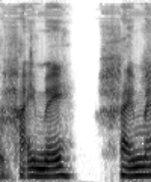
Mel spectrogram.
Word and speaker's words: Jaime: Instagram, Jaime Wyatt is spelled like weird though. It's like Jaime Wyatt, like Wyatt Earp, like Sure. Jaime.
